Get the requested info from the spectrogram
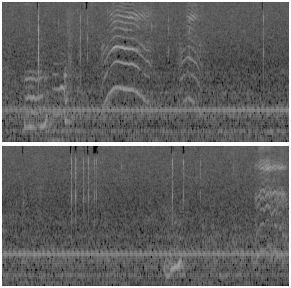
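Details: Mother cat with her kittens indoors; high, arching mews that rise then fall, several in quick succession, with a softer call near the end over a steady electrical hum.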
